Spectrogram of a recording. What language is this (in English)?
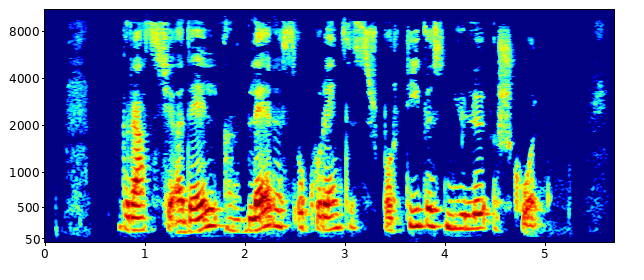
Romansh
